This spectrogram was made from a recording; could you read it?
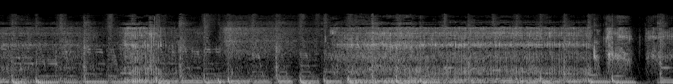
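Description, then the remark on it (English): A person fakes loud, rumbling snores in a steady rhythm, a playful imitation of a sleeping tiger with breathy snorts and no talking. “And Tiger falls asleep. And Tiger is asleep.”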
